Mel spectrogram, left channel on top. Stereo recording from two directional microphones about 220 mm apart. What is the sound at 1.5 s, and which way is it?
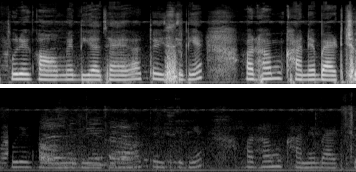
A woman's voice, 45° left (ahead or behind).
